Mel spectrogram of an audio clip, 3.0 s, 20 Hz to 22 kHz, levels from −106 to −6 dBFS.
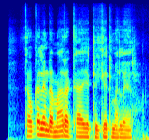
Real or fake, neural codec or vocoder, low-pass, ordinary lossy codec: fake; codec, 44.1 kHz, 7.8 kbps, Pupu-Codec; 19.8 kHz; none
